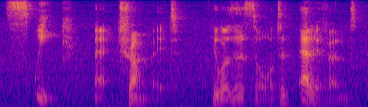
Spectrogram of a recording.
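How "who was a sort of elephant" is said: usual speaking voice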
